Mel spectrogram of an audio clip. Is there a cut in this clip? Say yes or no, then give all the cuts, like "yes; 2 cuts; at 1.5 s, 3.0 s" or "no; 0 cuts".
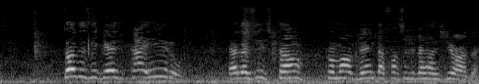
no; 0 cuts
